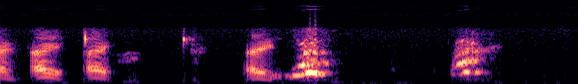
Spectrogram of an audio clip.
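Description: A dog barks outdoors, about six short, sharp barks in uneven clusters separated by brief pauses, fairly loud and with no other sounds behind them.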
